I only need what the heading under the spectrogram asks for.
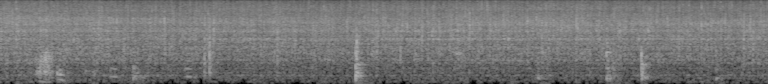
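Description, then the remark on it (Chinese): Pork belly sizzles in a frying pan, a steady, dense hiss with scattered sharp pops and crackles throughout. No one speaks. “啊，如果大家想要知道就是煎起来的画面呢，大概长怎样”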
